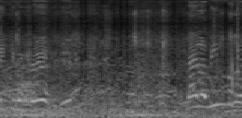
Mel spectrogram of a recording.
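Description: Indistinct voices talking in the street, over a steady low background noise.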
